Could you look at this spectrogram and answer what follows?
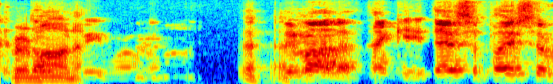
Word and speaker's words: Vimana: Oh yeah, and the Vimaras with Vimara, I don't even know how you say it. That sounds like a dog Vimara. Vimana, thank you.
